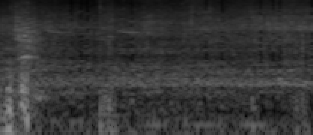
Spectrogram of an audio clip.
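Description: Steady sizzling of meat and sesame oil frying in a hot cast-iron pot over a wood fire.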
